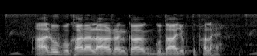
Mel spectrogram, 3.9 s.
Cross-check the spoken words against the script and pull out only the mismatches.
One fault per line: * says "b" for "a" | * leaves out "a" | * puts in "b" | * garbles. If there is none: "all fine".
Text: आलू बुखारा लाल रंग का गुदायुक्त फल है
all fine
